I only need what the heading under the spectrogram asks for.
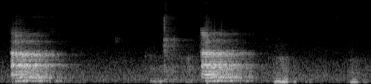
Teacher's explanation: huruf hamzah memiliki sifat asyiddah, yaitu tertahannya suara ketika mengucapkan huruf tersebut, yang merupakan lawan dari sifat ar-rakhawah.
